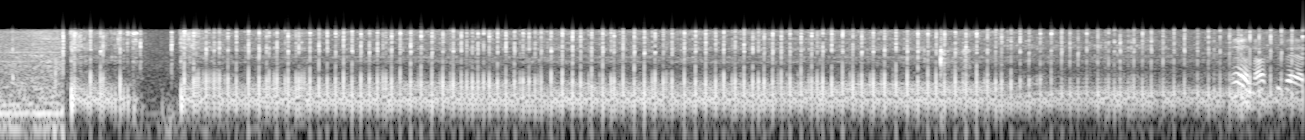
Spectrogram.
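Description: A petrol string trimmer runs steadily and loudly after a brief start, with only a short dip early on, its engine buzzing continuously at close range.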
